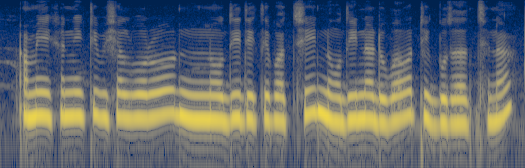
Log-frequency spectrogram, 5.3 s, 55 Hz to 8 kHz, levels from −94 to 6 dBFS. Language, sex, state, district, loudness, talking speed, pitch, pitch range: Bengali, female, West Bengal, Alipurduar, -12 LUFS, 170 wpm, 245 Hz, 230-260 Hz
